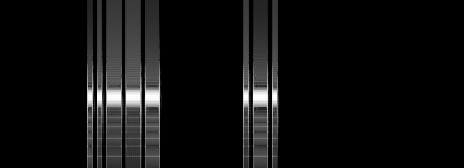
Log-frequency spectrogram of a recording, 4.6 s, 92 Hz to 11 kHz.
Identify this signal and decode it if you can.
Morse code, heard as a keyed tone, about 25 wpm, spaced as for 9 wpm, 700 Hz. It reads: 2R
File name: course / 25:10wpm / 099 Lesson 17d - Letter u - Two Characters 25wpm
